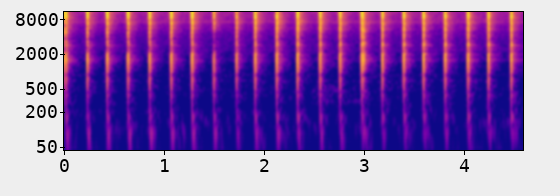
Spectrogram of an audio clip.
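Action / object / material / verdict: tap / plastic audio cassette shell / plastic / none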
